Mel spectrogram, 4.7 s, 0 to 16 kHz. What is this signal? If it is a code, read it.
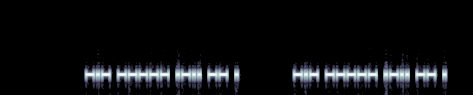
Morse code, heard as a keyed tone, about 41 wpm, 700 Hz. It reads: K0LME K0LME
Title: USA Call Signs - 5 Characters - Repeated 2x - 45wpm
